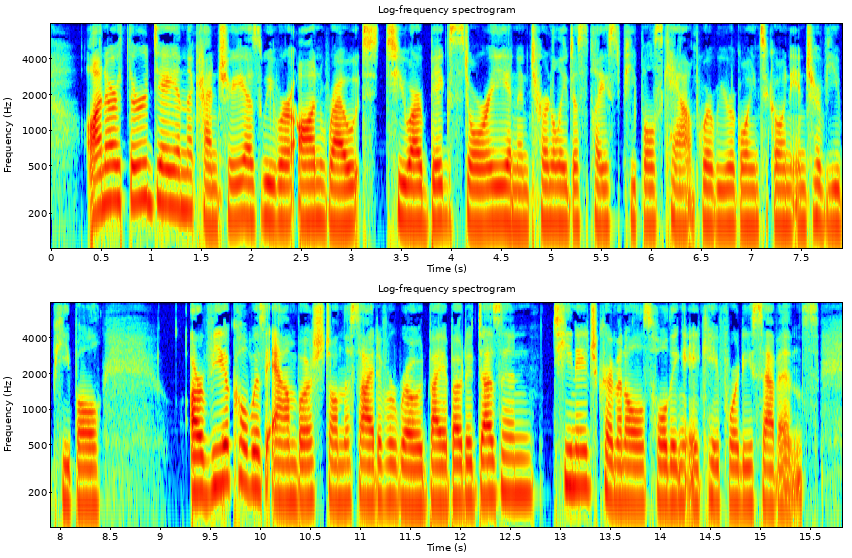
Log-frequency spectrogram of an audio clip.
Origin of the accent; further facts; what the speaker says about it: Canada; Of course, both Nigel and I came from Canada and Australia, countries whose governments don't pay ransom.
